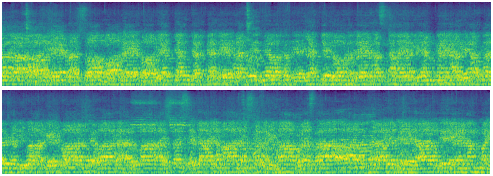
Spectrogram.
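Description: A group of men chant together in unison.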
